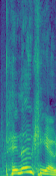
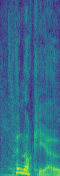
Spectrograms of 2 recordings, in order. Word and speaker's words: Pinocchio: story comes from Italy if you go to Google and you say pronounce Pinocchio in Italian this is how it sounds Pinocchio not Pinocchio right it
